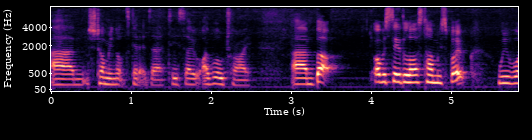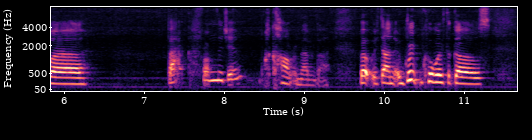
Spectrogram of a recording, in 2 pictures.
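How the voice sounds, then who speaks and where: A woman with an English accent speaks at a medium pitch with lively intonation. Her loudness swings widely, and she leaves long, frequent pauses. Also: moderate pace. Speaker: fitness vlogger. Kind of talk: casual vlog. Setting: kitchen.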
